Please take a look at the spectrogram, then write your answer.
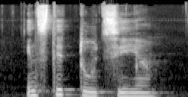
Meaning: institution
- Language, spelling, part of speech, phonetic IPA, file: Ukrainian, інституція, noun, [insteˈtut͡sʲijɐ], Uk-інституція.ogg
